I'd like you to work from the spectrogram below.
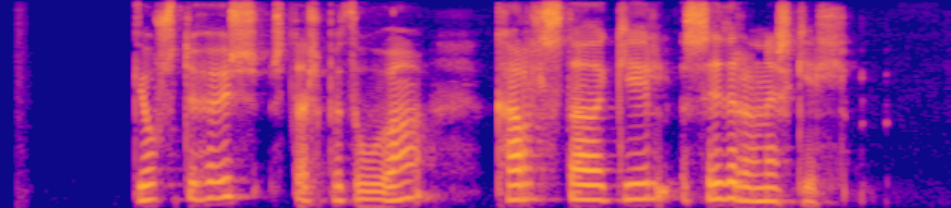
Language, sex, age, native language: Icelandic, female, 30-39, Icelandic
